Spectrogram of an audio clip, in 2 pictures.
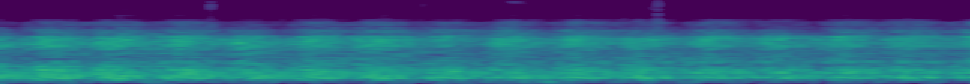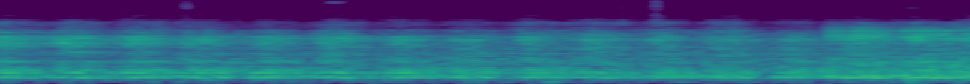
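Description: Model passenger cars rolling along three-rail O gauge track: a steady metallic rumble of small wheels on the rails with faint clicks. The sound grows louder near the end.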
